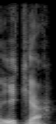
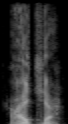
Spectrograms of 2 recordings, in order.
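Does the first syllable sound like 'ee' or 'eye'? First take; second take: ee; eye. First: The word starts with an 'ee' sound. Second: The word starts with an 'eye' sound. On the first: "아 이케아가 뭐니" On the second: "아이케아 촌스러워"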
